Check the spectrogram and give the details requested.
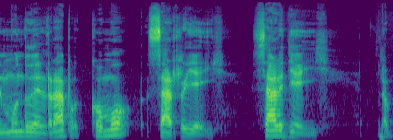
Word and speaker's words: Sardey: Sarjay, lo pronuncié bien, ¿no, David? Sarjay, así es, así mero.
